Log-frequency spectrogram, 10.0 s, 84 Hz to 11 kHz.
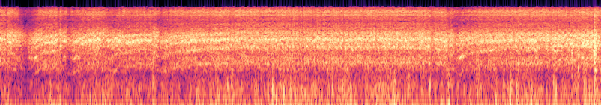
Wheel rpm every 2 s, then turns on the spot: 120, 130, 160, 150, 150.
none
